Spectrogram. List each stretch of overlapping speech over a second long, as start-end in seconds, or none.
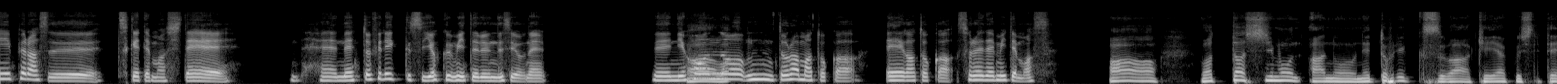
none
